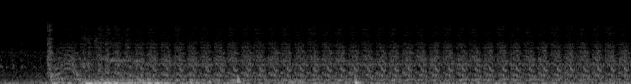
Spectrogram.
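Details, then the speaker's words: 1983 Mazda B2000, parked since 1993 after a head gasket swap and not run since, gas pedal not yet connected. The starter spins the engine at an even three to four beats a second with no firing: normal cranking, no start. "As you can hear, it cranks over normally. One thing I did forget to do, I forgot to hook up the gas pedal."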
